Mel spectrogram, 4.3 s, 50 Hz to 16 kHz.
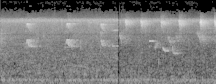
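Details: In Perlene Forest, Goa, 2017, a Tickell's blue flycatcher sings brief, high phrases of thin downslurred notes at roughly even intervals, with a continuous high-pitched hiss behind them.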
